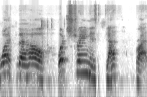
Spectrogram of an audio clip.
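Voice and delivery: ordinary talk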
